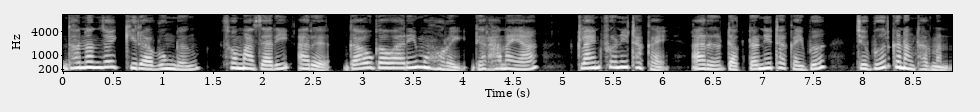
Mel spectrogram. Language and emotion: Bodo, neutral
